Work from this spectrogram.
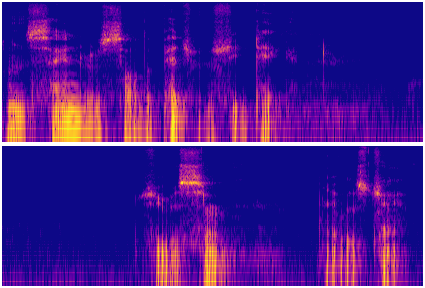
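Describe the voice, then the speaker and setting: Hushed, gravelly man telling ASMR mysteries. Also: mid-range voice, expressive, rough recording. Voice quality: breathy, hushed half-whisper. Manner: slow, deliberate, broken into short phrases. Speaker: ASMR narrator. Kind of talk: ASMR mystery storytelling, scripted narration.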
